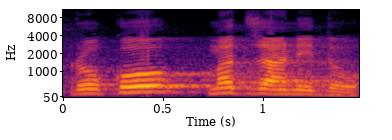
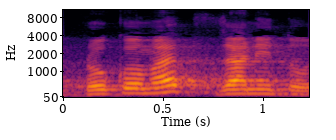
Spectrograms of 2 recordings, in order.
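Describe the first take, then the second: First: रोको set off by a short pause, then मत जाने दो together; pause after रोको. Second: रोको मत as one phrase, a short break, then जाने दो; pause after मत. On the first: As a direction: break right after रोको, run मत जाने दो as one phrase. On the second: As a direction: hold the comma until after मत, then say जाने दो. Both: Shown as a demonstration. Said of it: "विराम चिन्ह यहाँ की बजाय आगे लगा दीजिए".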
